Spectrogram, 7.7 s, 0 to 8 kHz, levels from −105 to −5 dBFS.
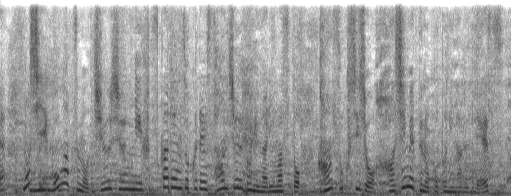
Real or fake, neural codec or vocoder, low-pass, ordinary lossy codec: fake; codec, 16 kHz, 4 kbps, FreqCodec, larger model; none; none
